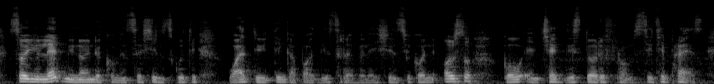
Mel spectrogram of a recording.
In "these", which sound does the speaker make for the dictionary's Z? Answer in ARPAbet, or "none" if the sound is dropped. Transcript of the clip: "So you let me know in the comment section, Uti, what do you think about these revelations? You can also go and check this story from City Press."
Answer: S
